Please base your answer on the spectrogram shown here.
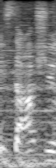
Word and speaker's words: Zacian: Say Zashian like Swellow and pronounce Zamazenta like Magenta, but I don't pronounce the G that is.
